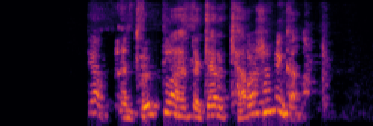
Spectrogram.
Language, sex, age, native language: Icelandic, male, 50-59, Icelandic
